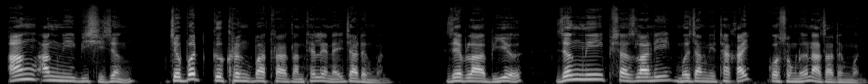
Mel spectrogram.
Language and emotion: Bodo, angry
